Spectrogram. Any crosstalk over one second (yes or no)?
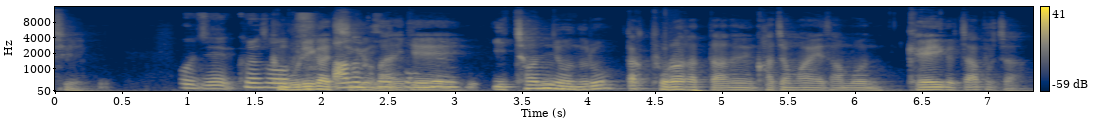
yes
